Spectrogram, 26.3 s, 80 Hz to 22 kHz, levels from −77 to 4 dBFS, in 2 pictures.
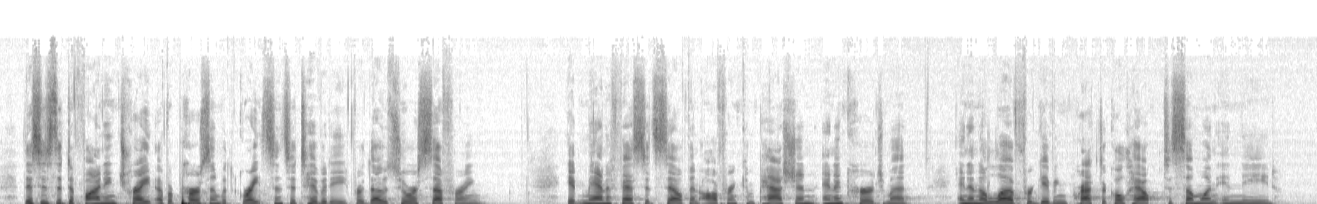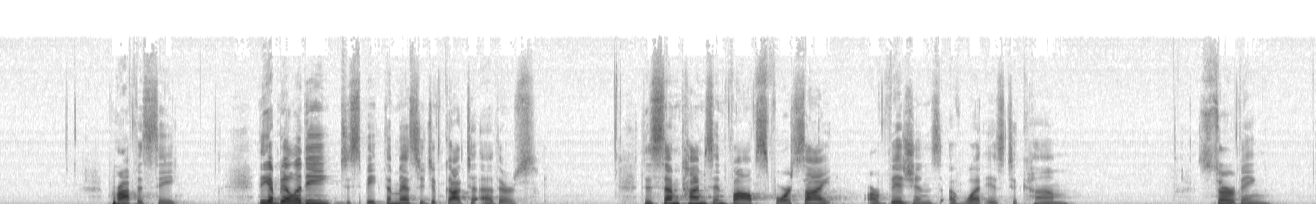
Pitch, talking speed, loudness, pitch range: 190 Hz, 135 wpm, -23 LUFS, 165-215 Hz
